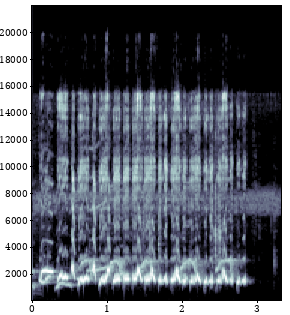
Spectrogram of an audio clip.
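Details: Borneo white-rumped shama in full song, meant to stir other birds into singing in the morning: a continuous fast string of rich warbling whistled notes, about three seconds long, then silence.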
